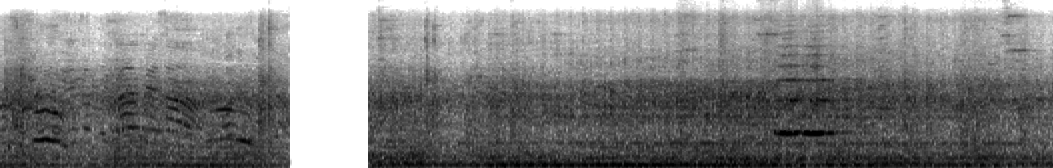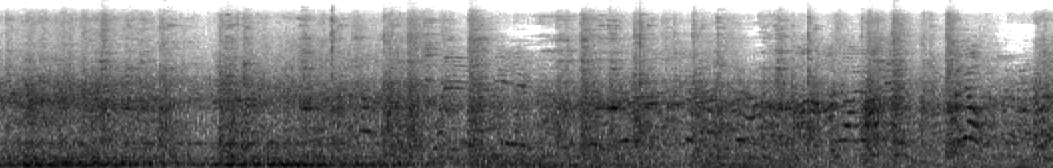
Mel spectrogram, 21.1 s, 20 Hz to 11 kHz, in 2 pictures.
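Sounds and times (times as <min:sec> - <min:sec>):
rail clatter: 0:02.4 - 0:02.9, 0:03.7 - 0:21.0
train coaches rumbling past: 0:03.7 - 0:21.0.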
